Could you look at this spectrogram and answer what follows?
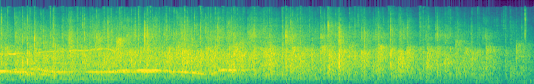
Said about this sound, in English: Somebody just give Him a clap offering right now.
